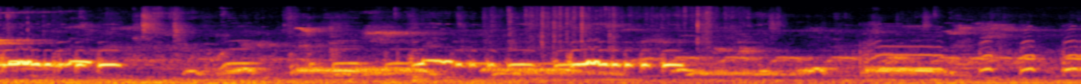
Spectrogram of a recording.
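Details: Zebra doves singing a blend of Bangkok and Cemani Kolbuntet song styles, used as training song for other doves: soft stuttering coos in short rolling phrases, several birds overlapping, over a low steady hum.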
